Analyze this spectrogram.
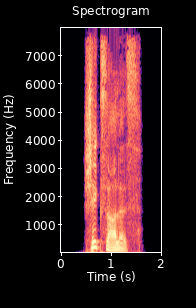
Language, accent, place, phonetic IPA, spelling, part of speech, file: German, Germany, Berlin, [ˈʃɪkˌz̥aːləs], Schicksales, noun, De-Schicksales.ogg
- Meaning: genitive singular of Schicksal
